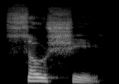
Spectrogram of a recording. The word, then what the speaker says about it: Xochitl: It's her name is pronounced Soshi.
